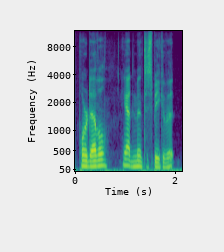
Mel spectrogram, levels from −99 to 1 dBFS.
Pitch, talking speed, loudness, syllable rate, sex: 125 Hz, 225 wpm, -17 LUFS, 6.3 syllables/s, male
